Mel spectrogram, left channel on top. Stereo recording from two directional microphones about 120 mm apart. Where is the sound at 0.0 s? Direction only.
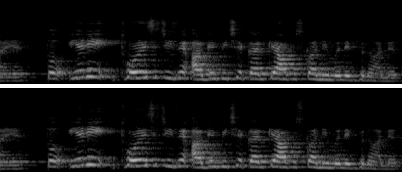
25° right (ahead or behind).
